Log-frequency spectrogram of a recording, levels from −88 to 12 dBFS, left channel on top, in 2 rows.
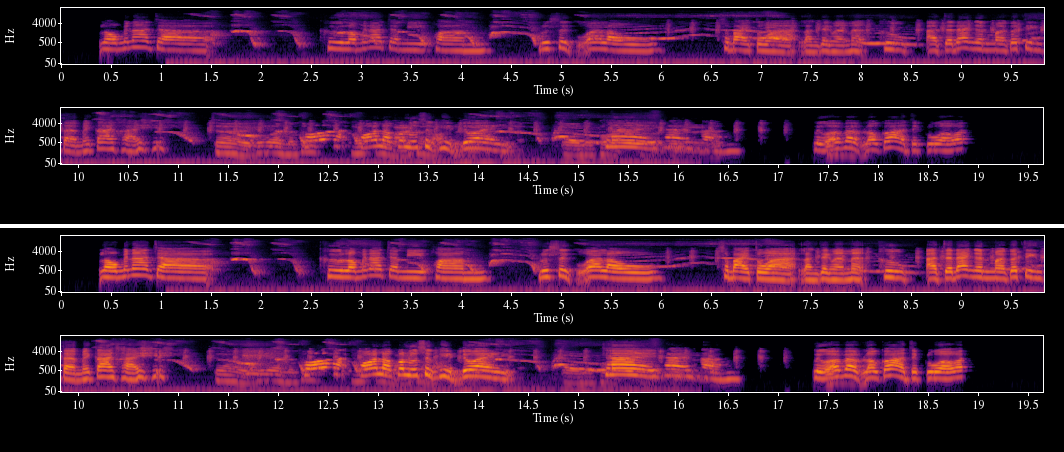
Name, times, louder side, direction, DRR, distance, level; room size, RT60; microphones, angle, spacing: voice 1, 0.4-1.6 2.6-4.3 4.8-6.0 6.6-11.0 11.7-11.9 12.3-14.4 15.3-16.6 17.4-18.9, right 8 dB, 75° right, 0.3 m, -24 dB
sound 1, 1.1-16.0, equal, 25° right, 0.7 m, -37 dB
sound 2, 6.0-17.1, right 3 dB, 45° right, 1.0 m, -41 dB
voice 2, 11.3-12.4 12.7-14.1 14.8-16.5, left 5 dB, 40° left, 0.4 m, -40 dB
2.2 x 2.2 x 2.7 m
head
